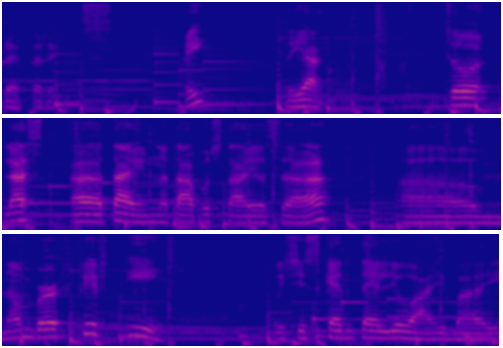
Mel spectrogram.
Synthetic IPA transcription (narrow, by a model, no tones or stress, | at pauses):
pɹɛfɛɾɛ̃nsʔokɛj | sojan | solast̪̚ʔɐt̪ajmnɐt̪aːpost̪aːjo̞sɐ | ʔɐmnɐ̃mbɛɹfift̪i | wɪt͡ʃɪskɛ̃nt̪ɛljuwajbaj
